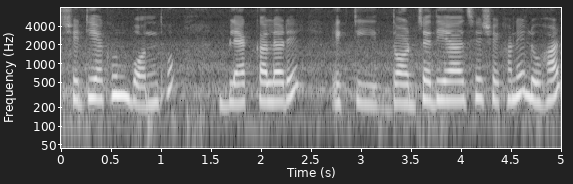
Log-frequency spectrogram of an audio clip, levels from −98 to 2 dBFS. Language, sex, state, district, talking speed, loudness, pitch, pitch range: Bengali, female, West Bengal, Malda, 155 wpm, -16 LUFS, 260 Hz, 240-285 Hz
